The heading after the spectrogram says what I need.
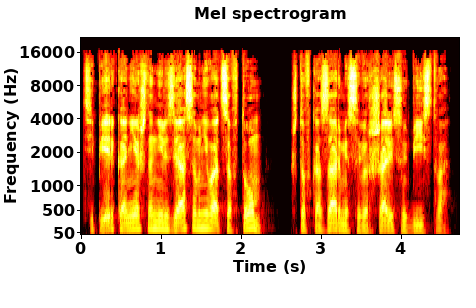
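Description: A man's voice: medium pitch, expressive, fairly quick, no room sound, studio quality, voice pushed up, lightly acted. A man reading the lines of a puzzled, careful male army doctor in a storybook tale.

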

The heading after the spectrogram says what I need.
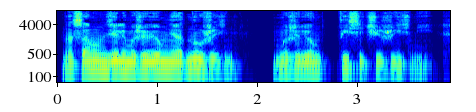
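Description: A man voicing an earnest, cautious young hero, speaking low and subdued. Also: brisk, mellow, no echo, clean studio sound, natural voice.

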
